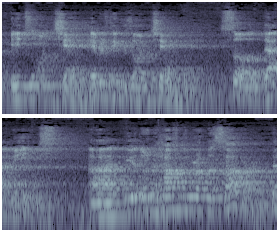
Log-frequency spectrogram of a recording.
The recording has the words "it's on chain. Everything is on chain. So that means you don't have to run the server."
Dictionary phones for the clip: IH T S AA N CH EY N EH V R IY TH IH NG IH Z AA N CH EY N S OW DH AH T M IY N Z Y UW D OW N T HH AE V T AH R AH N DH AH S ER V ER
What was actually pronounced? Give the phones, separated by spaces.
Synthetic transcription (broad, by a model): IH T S AA N CH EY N EH V R IY TH IH NG IH Z AA N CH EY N S OW DH AH T M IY N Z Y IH D OW N T HH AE F T AH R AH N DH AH S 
